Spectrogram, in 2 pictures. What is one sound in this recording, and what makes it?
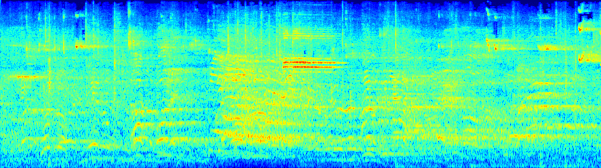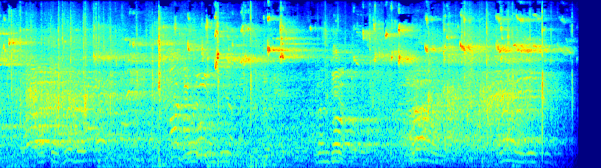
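Players shout to each other across the court.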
